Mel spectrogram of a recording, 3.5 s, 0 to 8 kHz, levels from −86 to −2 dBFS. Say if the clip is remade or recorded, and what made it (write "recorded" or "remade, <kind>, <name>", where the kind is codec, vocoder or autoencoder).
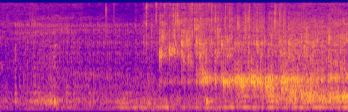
recorded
